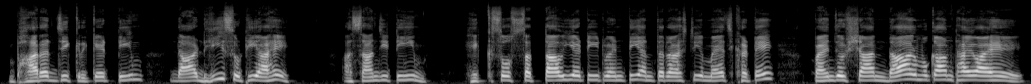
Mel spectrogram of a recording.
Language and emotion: Sindhi, happy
